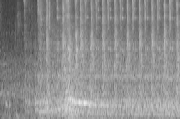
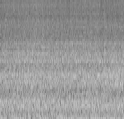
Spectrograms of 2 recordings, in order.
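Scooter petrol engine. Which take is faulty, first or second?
first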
